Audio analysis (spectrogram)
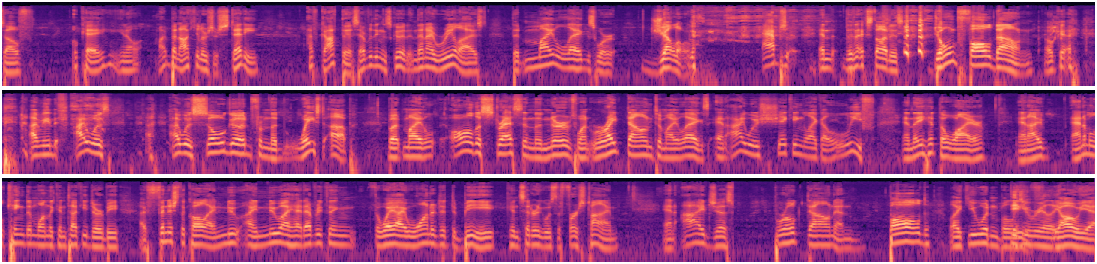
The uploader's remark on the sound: live from Belmont Park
